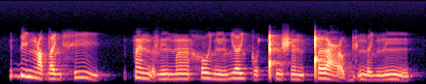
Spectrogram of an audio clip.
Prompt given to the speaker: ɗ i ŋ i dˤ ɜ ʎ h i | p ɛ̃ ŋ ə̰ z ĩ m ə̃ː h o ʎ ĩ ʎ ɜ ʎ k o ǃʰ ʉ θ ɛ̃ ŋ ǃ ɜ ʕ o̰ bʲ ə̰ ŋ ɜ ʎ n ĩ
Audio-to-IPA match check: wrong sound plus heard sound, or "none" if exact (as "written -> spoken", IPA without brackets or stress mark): θ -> ʃ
